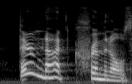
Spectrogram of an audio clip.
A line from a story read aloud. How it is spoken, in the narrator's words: Hal said firmly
